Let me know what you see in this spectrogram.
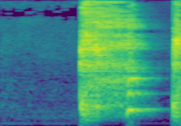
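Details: Woman with a lingering bronchitis from the previous week coughing: cough.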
